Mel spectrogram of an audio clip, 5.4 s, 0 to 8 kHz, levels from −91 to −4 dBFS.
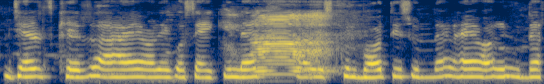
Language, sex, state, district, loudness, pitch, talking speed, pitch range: Hindi, female, Bihar, Kishanganj, -13 LUFS, 265 Hz, 175 wpm, 255-275 Hz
